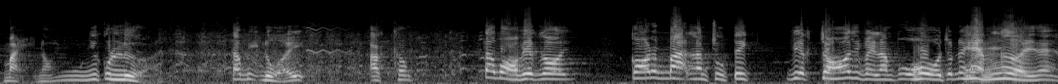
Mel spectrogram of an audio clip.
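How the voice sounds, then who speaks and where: A man's voice: extremely high pitch, normal speed, vocal fry, a faint crowd. A man playing a boastful broke laborer. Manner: bragging, bossy, loud. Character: boastful broke male laborer, young adult.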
